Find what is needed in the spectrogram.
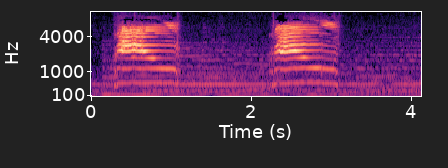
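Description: A kitten meowing twice, each meow just under a second long, about a second apart, over soft background music with held notes.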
